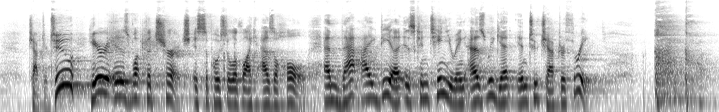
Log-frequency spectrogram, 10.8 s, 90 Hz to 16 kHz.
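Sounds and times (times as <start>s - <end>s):
speech: 0.5s - 9.0s
harsh coughs: 9.8s - 10.7s.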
